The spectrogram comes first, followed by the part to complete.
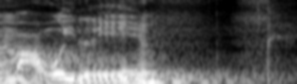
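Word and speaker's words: المعولي: Dan kata-kata ma'wili itu bacanya adalah mim dibaca fathah, ain sukun tanpa titik itu, dan waw dibaca fathah.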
